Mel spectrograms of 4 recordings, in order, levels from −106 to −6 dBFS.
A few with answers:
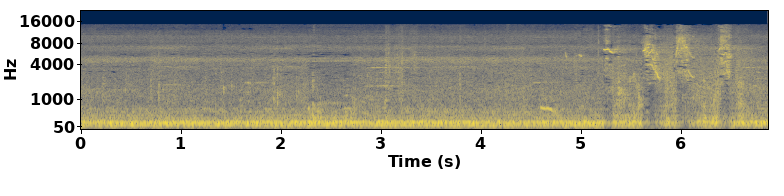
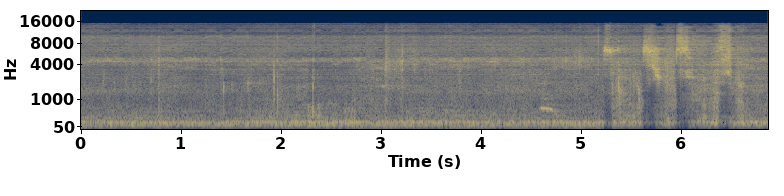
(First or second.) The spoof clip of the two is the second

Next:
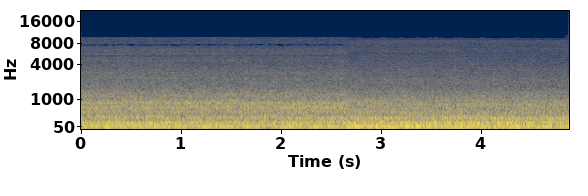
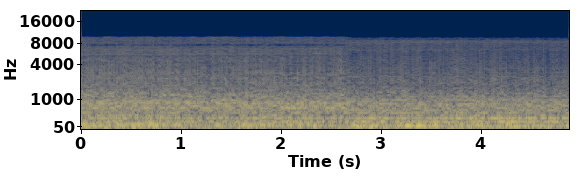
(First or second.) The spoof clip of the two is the second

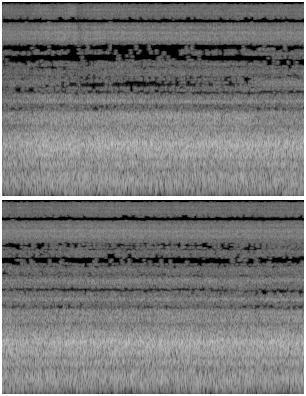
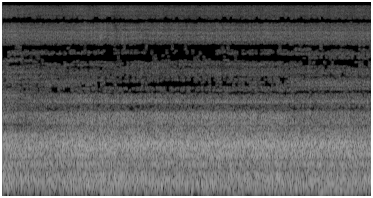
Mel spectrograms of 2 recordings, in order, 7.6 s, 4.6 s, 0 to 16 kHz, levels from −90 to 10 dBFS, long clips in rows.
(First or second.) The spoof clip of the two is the second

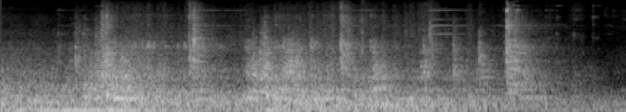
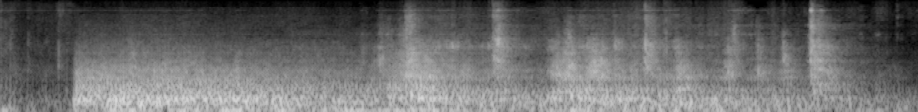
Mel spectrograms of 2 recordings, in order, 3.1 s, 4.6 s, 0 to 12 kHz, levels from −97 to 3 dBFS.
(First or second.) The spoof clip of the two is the second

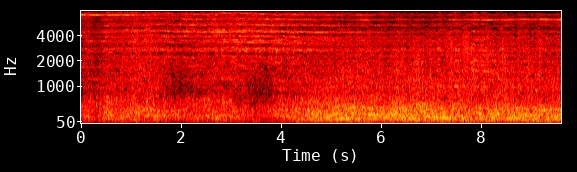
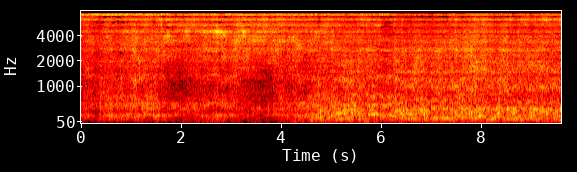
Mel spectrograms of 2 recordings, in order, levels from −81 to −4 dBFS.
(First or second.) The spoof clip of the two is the second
